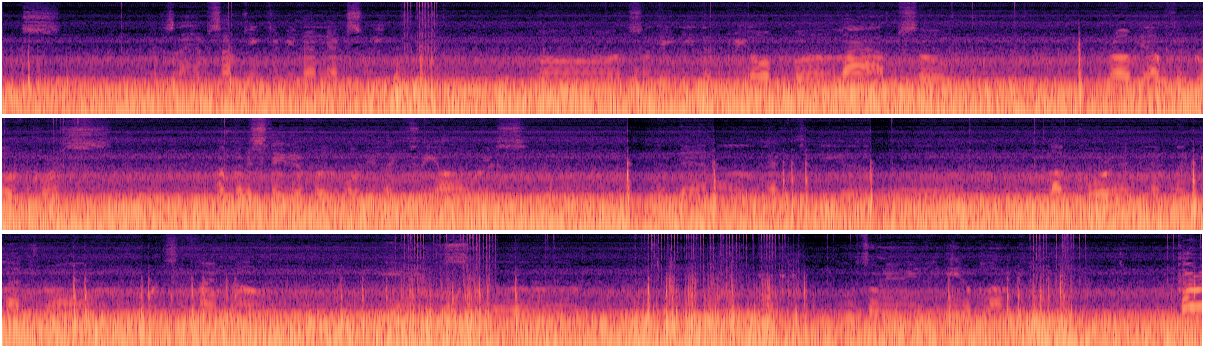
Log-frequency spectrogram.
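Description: Steady low road and engine rumble of a car being driven, heard from inside the cabin, with a few short hissy noises near the end.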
